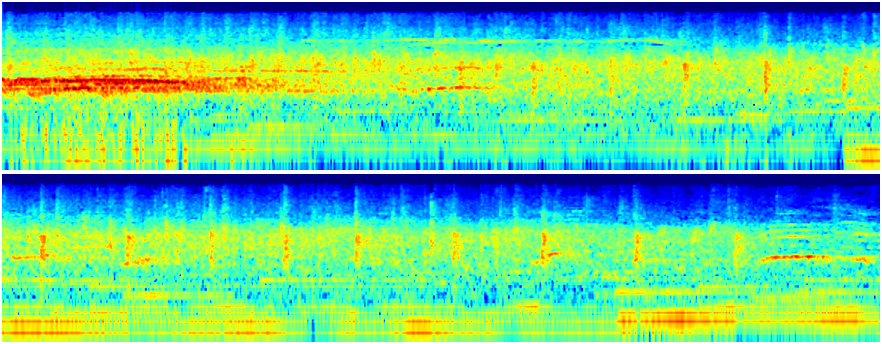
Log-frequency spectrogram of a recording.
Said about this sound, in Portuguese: Palmas para Deus.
